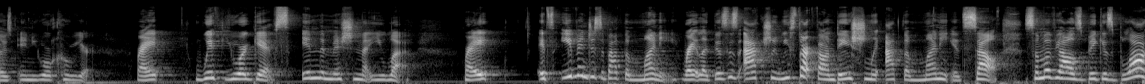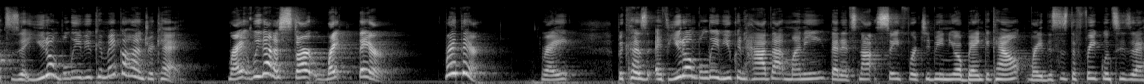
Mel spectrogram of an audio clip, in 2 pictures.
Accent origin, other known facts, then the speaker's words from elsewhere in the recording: New York City, New York, United States; I'm the girl from the Bronx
